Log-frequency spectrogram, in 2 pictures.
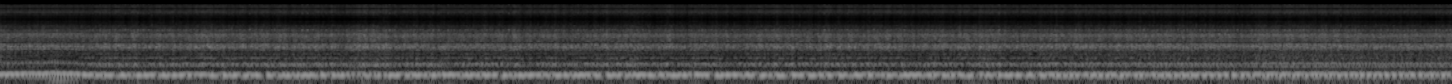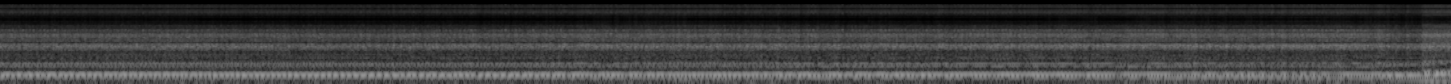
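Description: Quadcopter's electric motors and propellers buzzing steadily at a near-constant pitch, heard from the GoPro mounted on the aircraft.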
